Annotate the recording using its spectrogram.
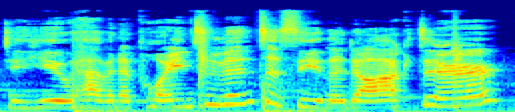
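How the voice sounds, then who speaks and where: Against clear music in the background, a woman does a put-on character voice with a fairly high pitch at a moderate pace. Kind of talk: creepy. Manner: creepy.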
